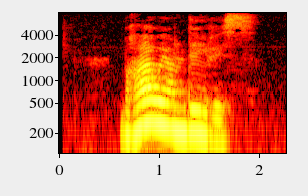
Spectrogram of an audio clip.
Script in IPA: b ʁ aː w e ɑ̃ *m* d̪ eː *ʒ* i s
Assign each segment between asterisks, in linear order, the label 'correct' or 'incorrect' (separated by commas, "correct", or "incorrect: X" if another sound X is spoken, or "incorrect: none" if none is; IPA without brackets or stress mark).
incorrect: n, incorrect: v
